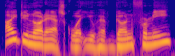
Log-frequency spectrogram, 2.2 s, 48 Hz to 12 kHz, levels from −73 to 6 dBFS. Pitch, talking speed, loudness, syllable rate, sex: 150 Hz, 275 wpm, -17 LUFS, 4.8 syllables/s, male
